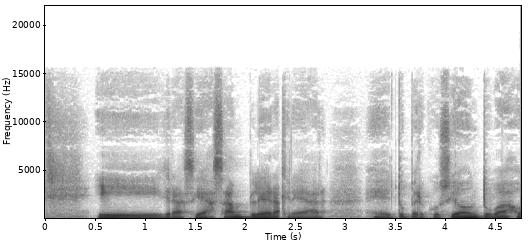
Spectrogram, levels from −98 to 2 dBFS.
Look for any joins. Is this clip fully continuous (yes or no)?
no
